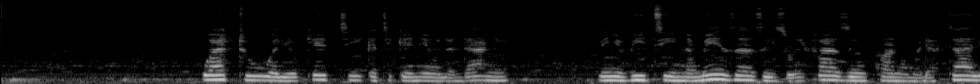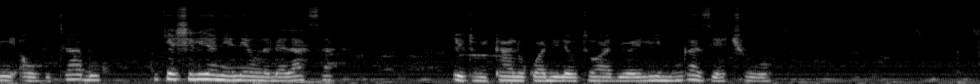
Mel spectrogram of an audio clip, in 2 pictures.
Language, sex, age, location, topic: Swahili, female, 25-35, Dar es Salaam, education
